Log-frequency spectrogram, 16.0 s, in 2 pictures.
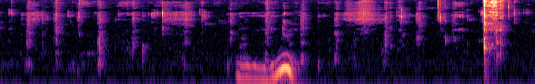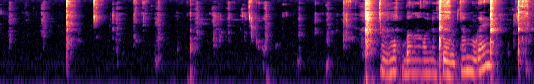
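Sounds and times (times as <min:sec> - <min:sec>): close-up chewing: 0:00.0 - 0:13.9
cutlery clicking and scraping on plate: 0:07.2 - 0:07.7, 0:13.4 - 0:13.7, 0:14.6 - 0:16.0.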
